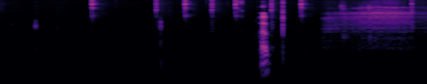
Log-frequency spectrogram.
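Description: A few faint, irregularly spaced computer mouse clicks while a chart is being navigated on screen, with a soft hiss near the end.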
